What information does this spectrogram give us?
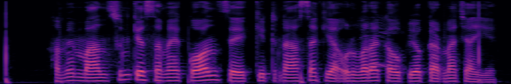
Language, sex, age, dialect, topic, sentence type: Magahi, male, 18-24, Western, agriculture, question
